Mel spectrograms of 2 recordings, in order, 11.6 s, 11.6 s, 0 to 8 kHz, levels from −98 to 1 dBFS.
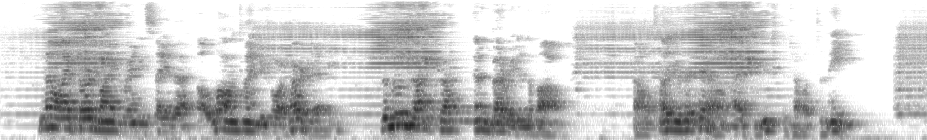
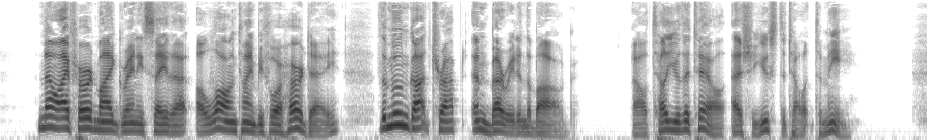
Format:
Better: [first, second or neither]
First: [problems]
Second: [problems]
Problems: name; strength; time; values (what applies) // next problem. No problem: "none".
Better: second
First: noise reduction (classical method WPE with log-MMSE)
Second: none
